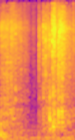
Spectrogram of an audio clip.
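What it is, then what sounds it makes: Car door panel with loose broken glass inside. A car door panel is shaken once after its window broke, producing a bright, crinkling rattle of loose shattered glass debris inside the door. The rattle comes in a soft first stir, then a louder burst of high, clinking jingles. The noise shows glass fragments are loose inside the door and need to be removed so it won't rattle.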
